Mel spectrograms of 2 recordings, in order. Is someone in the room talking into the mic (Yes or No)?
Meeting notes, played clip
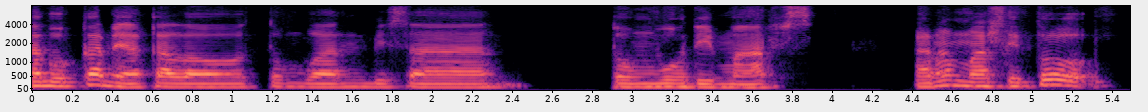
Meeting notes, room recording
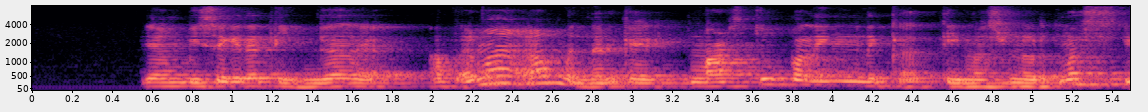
Yes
